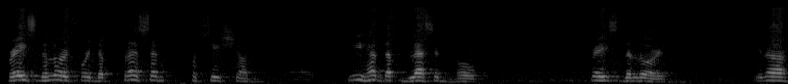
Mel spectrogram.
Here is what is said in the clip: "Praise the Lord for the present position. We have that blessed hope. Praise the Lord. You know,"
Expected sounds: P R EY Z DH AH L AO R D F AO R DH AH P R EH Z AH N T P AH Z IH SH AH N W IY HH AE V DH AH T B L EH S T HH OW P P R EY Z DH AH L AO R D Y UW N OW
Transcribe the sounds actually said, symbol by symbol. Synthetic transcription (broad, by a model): P R EY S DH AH L AO R D F AO R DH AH P R EH S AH N T P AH S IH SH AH N W IY HH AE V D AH T B L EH S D HH OW P P R EY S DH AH L AO R D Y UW N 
